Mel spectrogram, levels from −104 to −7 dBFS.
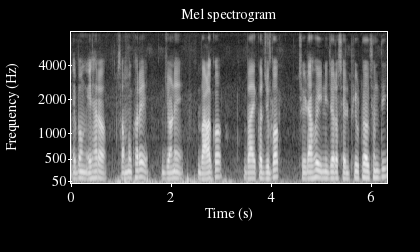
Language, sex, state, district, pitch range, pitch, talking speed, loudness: Odia, male, Odisha, Khordha, 115-130 Hz, 125 Hz, 125 wpm, -21 LUFS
